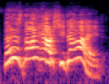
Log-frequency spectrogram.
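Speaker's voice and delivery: high, loud disbelief; husband arguing the grandma story; incredulous husband. Retold or imitated. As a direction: bark it back in disbelief. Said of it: "And he goes".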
